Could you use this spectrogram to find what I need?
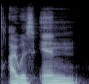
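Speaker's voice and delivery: usual speaking voice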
